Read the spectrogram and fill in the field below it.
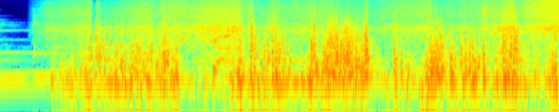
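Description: Loud, roaring Hurricane Sandy storm wind buffets the microphone while rushing, surging storm-surge water churns underneath, swelling and easing in repeated gusts with no clear talk.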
